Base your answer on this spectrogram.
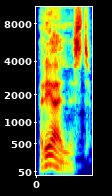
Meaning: reality
- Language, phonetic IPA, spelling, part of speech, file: Russian, [rʲɪˈalʲnəsʲtʲ], реальность, noun, Ru-реальность.ogg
